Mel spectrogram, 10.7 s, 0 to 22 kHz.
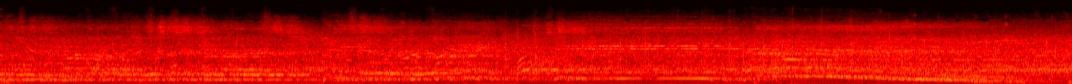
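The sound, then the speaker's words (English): A basketball arena crowd cheers and roars steadily for about ten seconds for OG as he checks out of the game with 23 points, a dense, loud wash of voices, with a tone sliding downward in pitch near the end. “The crowd gets to show OG some love here, right?”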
